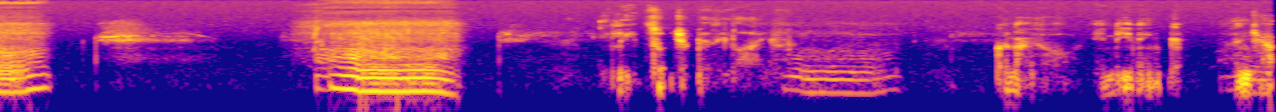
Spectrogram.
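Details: Four-year-old boy snoring while asleep: loud, rough snoring breaths separated by quieter breathing and soft whispery sounds in a quiet room.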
